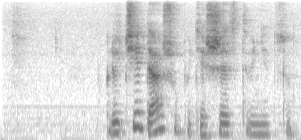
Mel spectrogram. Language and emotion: Russian, neutral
